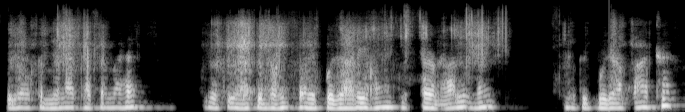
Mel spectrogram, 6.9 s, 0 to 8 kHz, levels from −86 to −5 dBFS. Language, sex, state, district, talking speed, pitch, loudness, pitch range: Hindi, male, Bihar, Gaya, 185 wpm, 125 Hz, -19 LUFS, 120-135 Hz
